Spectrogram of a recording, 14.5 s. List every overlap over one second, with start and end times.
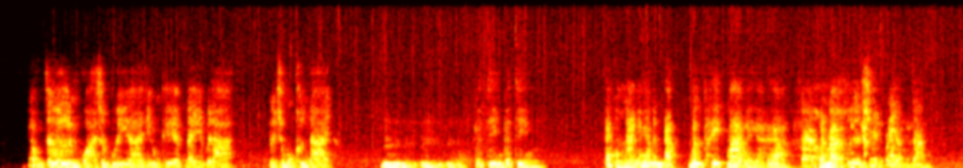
12.3-13.8

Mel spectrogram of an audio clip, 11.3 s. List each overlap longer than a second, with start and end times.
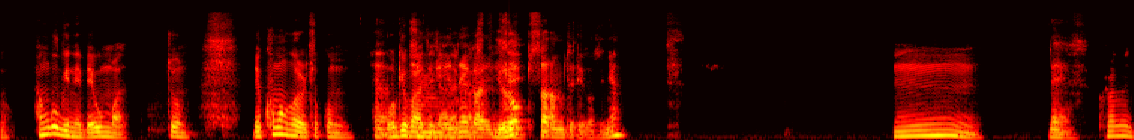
3.8-5.2

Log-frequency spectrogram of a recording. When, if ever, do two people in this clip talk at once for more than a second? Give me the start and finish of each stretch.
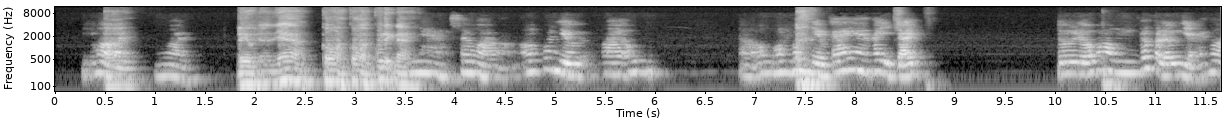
none

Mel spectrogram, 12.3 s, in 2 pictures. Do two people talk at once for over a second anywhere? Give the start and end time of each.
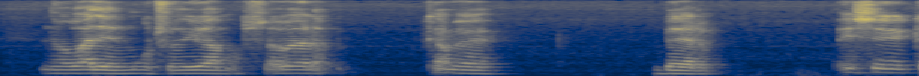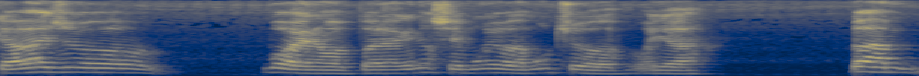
none

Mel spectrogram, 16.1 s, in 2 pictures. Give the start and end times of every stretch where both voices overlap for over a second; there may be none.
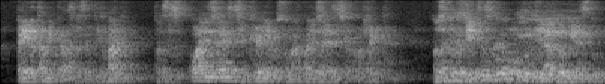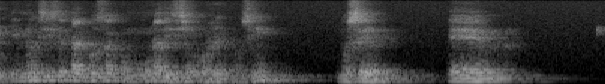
5.8-7.9

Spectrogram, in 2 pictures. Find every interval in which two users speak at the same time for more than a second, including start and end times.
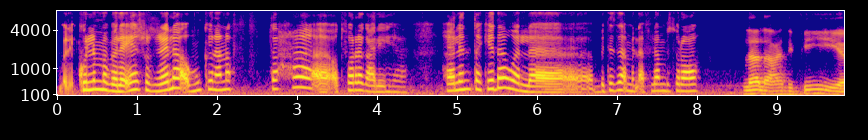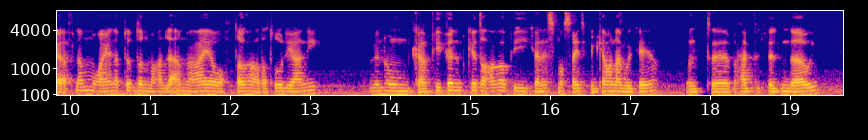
none

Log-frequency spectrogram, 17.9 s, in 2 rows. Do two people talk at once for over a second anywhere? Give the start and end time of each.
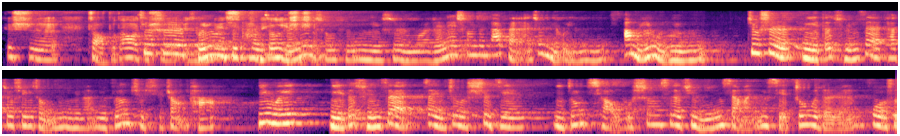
1.4-3.3

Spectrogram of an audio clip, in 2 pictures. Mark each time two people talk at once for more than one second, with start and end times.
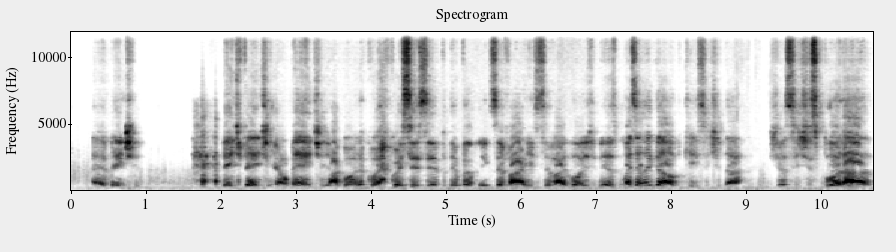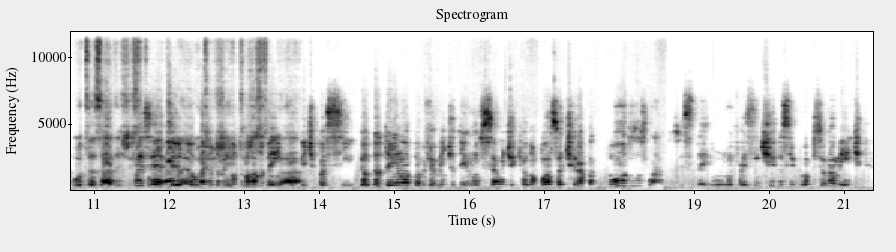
11.5-13.8

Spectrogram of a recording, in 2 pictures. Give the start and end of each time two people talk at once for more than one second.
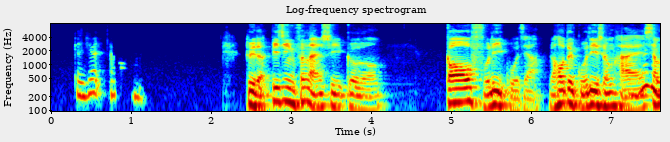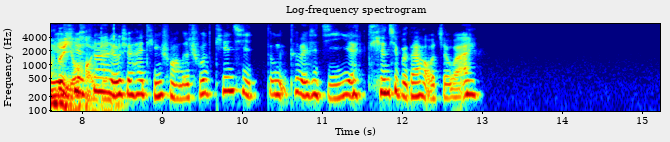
7.2-8.5

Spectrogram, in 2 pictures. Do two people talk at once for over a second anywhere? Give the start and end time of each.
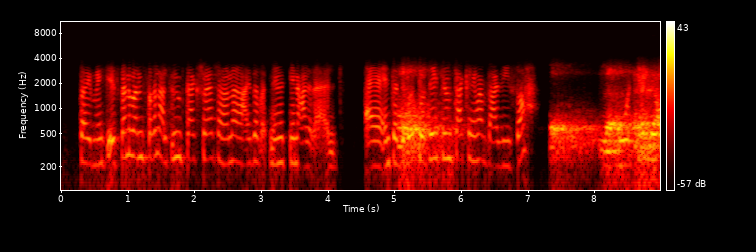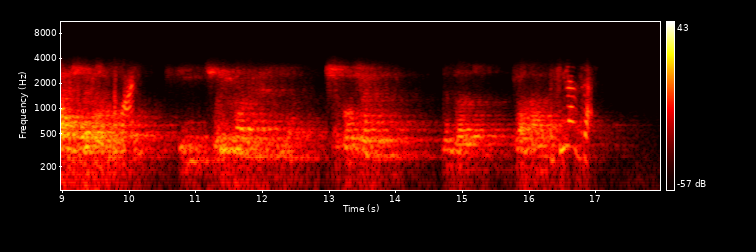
8.3-10.0

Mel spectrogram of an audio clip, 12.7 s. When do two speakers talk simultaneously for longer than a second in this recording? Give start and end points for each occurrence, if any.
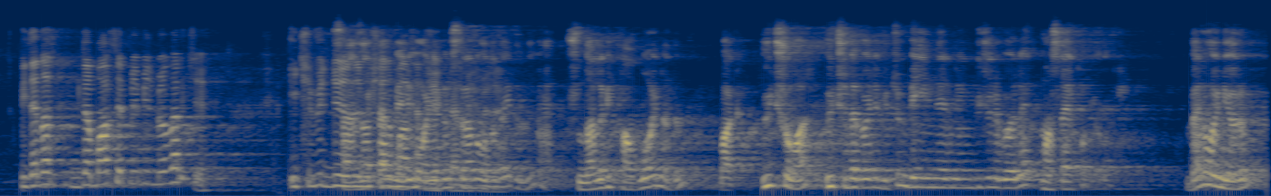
3.4-5.1

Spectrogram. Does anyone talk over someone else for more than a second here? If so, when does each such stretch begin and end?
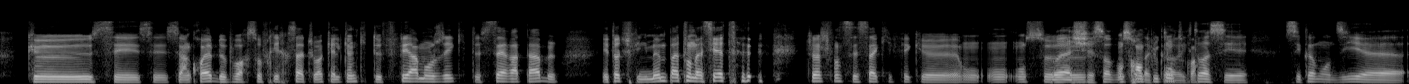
10.5-12.0

